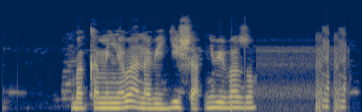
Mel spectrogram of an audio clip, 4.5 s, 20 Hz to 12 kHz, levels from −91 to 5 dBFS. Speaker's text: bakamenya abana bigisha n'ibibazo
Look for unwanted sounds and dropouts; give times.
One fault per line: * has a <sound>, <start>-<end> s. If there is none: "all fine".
* has a laugh, 3.9-4.3 s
